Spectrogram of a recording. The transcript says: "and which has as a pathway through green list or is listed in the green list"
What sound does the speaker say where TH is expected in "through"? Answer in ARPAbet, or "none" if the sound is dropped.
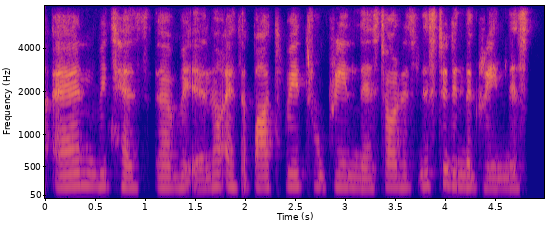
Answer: T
